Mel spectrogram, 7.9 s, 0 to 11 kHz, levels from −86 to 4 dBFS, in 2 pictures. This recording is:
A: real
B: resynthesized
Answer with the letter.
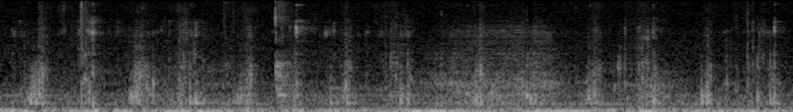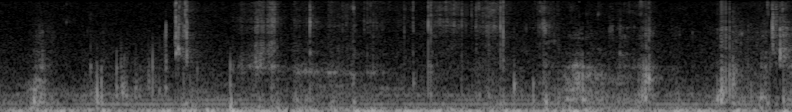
A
